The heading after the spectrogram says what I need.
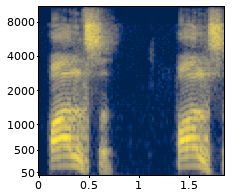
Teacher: मतलब ल के ऊपर बला घात है इसको हम पढ़ेंगे तो लंबा जो स्वर निकलेगा वो प का निकलेगा ल का नहीं · लंबा जो स्वर निकलेगा वो प का निकलेगा, लय का नहीं यहां, और इसे हम पढ़ेंगे पल्स, पल्स।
